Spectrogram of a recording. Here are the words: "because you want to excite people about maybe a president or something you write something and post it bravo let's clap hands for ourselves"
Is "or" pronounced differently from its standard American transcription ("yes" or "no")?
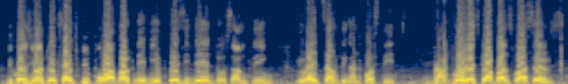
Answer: no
